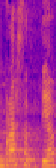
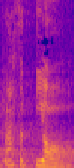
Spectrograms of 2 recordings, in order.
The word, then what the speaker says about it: Prasetyo: Kan orang Jawa biasanya Prasetya tuh Prasetyo. Iyo. Prasetyo, bro. Jadi bukan Prasetya, Prasetyo.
